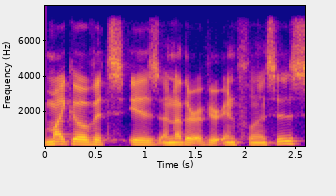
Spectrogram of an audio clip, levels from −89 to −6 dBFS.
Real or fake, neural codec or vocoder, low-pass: real; none; 7.2 kHz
